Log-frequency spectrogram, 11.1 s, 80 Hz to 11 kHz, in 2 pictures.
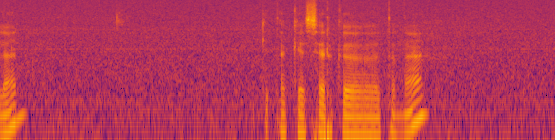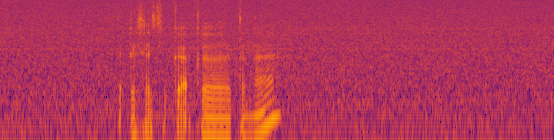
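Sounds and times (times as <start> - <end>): man speaking: 0.0 - 0.3, 2.6 - 4.4, 6.8 - 8.4
microphone hiss: 0.0 - 11.0.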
